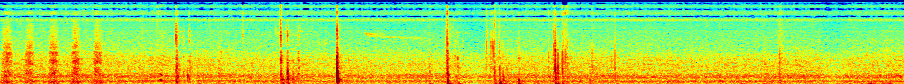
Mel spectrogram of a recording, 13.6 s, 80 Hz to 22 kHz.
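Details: Cross honey bees from an orange hive being opened and smoked at the entrance during an inspection in March 2022; steady humming drone throughout, punctuated by scattered sharp clicks and knocks from handling the hive.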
